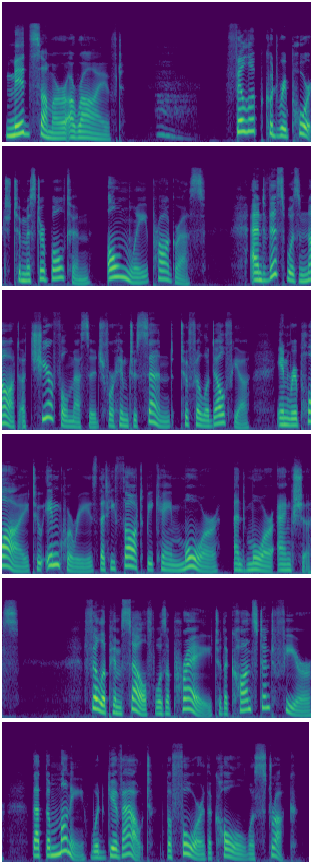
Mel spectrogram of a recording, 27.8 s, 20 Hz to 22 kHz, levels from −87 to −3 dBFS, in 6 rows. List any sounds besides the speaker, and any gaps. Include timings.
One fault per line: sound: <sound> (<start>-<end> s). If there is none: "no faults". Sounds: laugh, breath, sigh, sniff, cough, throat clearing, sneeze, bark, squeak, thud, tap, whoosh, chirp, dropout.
sound: sigh (2.3-2.9 s)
